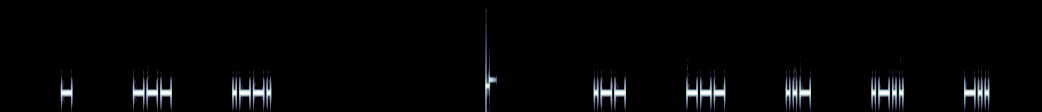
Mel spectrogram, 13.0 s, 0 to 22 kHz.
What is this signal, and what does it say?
Morse code, heard as a keyed tone, about 28 wpm, spaced as for 10 wpm, 700 Hz. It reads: TOP WOULD
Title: 6x Character Spacing - Top 500 Words - 28wpm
